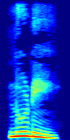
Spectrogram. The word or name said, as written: ನುಡಿ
